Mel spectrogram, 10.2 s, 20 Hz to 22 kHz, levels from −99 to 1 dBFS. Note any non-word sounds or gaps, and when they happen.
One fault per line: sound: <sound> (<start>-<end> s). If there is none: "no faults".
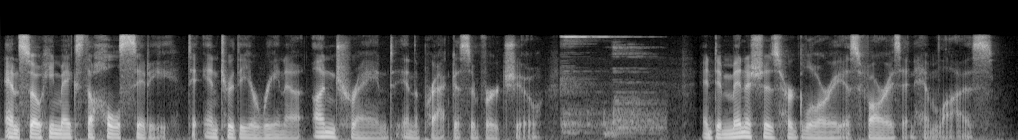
sound: squeak (5.6-6.7 s)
